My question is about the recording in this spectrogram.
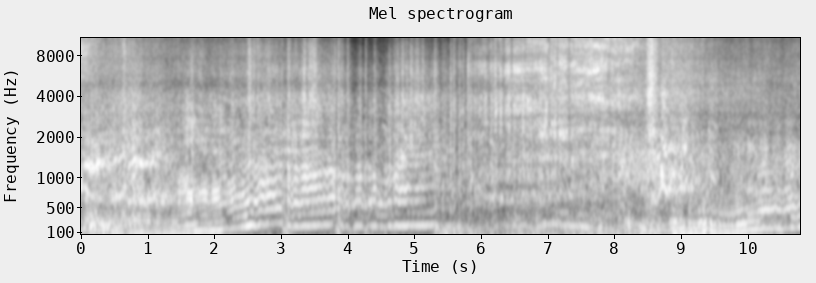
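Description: Rally cars' turbocharged four-cylinder engines driven hard through a tight hairpin. First a Toyota Yaris WRC revs up steeply and shifts up twice as it pulls away, holding a steady high note. Later a Škoda Fabia R5 comes in on falling revs, with a sharp crack and quick up-and-down revs as it shifts down, then accelerates again near the end.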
